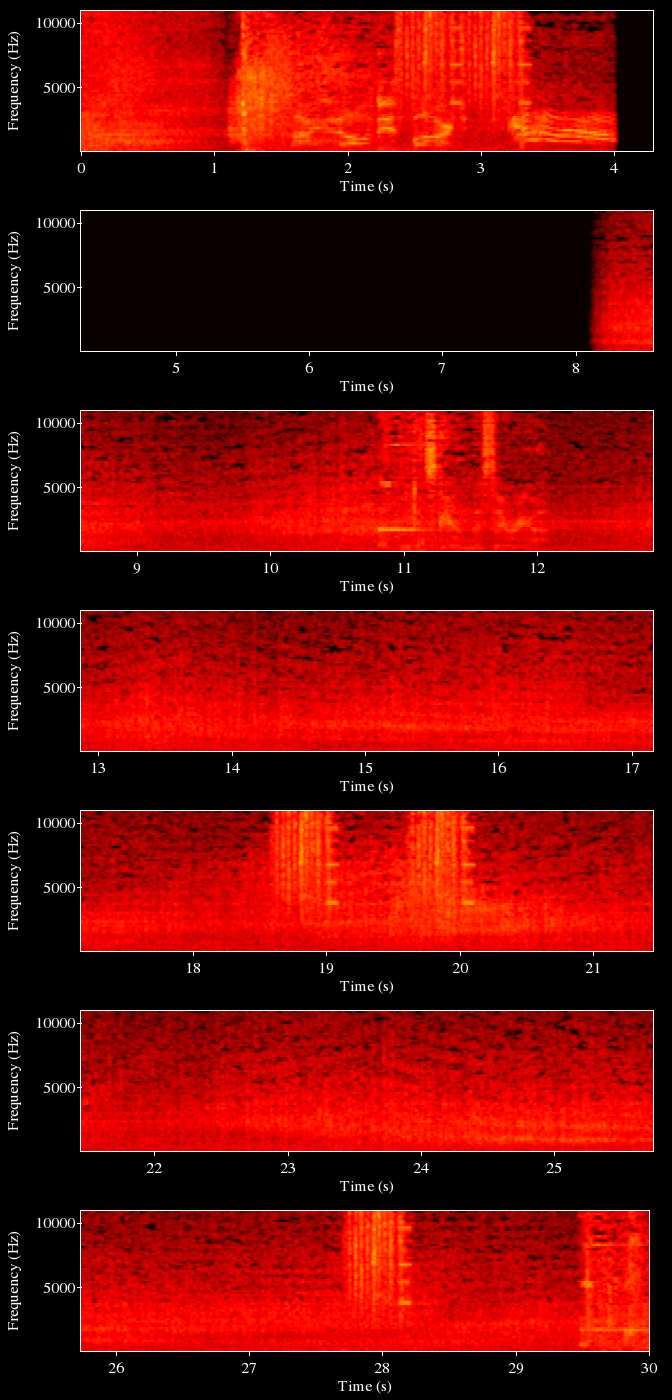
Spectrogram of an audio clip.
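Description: Wind rushes steadily past during a fast skydive.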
